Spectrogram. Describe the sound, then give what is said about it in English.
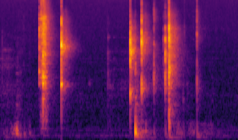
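Kombucha bottle being opened, fizzing and spraying out: sharp cracks and short bursts of hissing spray come in irregular clusters, separated by brief quiet gaps. “sprayed all over my hand. Jesus. Great. Now you're going to smell like kombucha.”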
